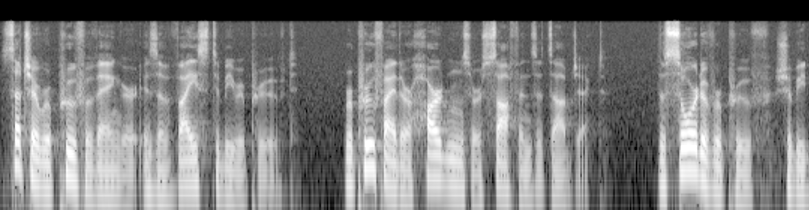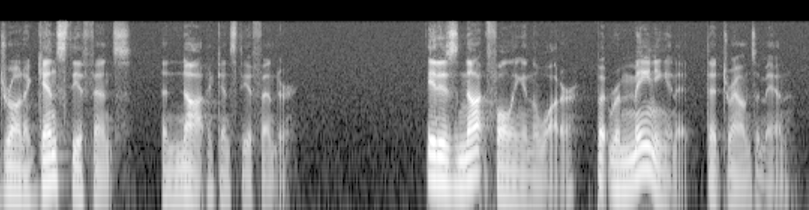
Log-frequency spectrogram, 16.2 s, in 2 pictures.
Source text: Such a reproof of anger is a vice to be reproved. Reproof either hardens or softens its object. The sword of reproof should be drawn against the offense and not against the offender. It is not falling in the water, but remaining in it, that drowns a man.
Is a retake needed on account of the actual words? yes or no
no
